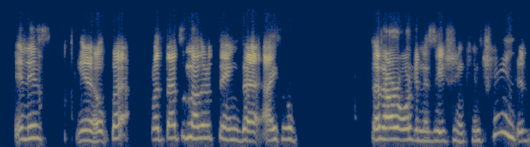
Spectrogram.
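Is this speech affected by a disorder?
Yes: cerebral palsy; birth oxygen deprivation.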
